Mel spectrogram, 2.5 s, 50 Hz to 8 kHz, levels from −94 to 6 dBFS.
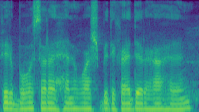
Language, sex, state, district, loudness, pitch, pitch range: Hindi, male, Arunachal Pradesh, Papum Pare, -16 LUFS, 110 Hz, 105-115 Hz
